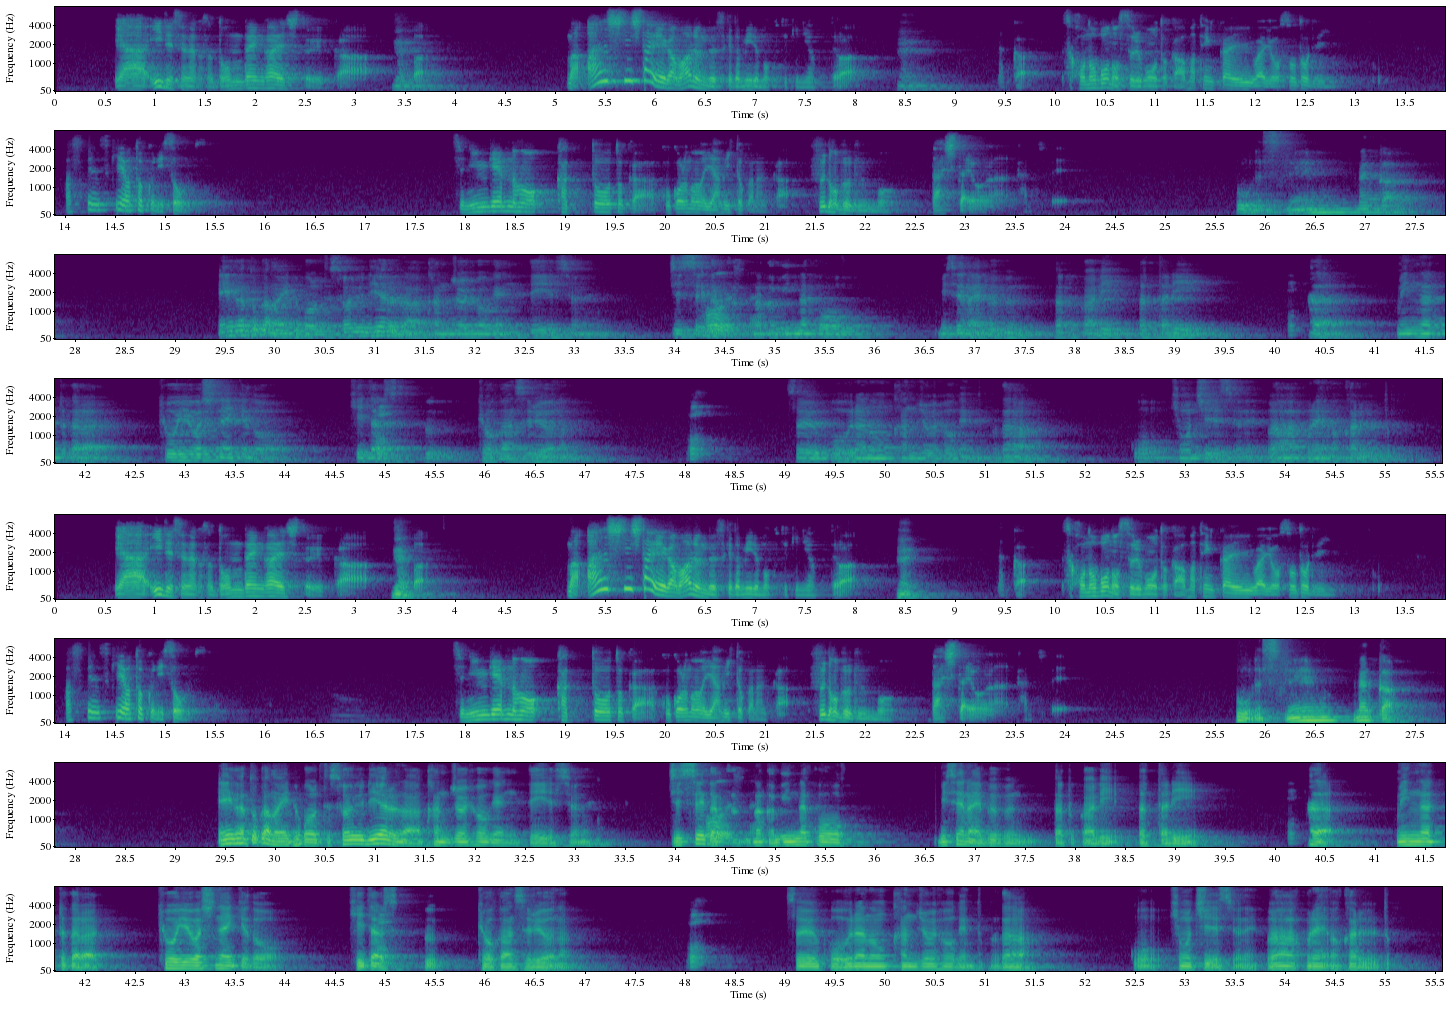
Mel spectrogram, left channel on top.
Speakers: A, on the right; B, on the right.
A: いやー、いいですね。なんかそのどんでん返しというか、
B: はい。
A: やっぱ、まあ安心したい映画もあるんですけど、見る目的によっては。
B: はい。
A: なんか、ほのぼのするものとか、あんま展開は予想通りでいいんです。サスペンス系は特にそうですね。し人間の葛藤とか、心の闇とかなんか、負の部分も出したような感じで。
B: そうですね。なんか、映画とかのいいところってそういうリアルな感情表現っていいですよね。実生活、
A: そうですね。
B: なんかみんなこう、見せない部分だとかあり、だったり、
A: え、
B: ただ、みんな、だから、共有はしないけど、聞いたらすごく共感するような、
A: え、え、
B: そういう、こう、裏の感情表現とかが、こう、気持ちいいですよね。わあ、これわかると。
